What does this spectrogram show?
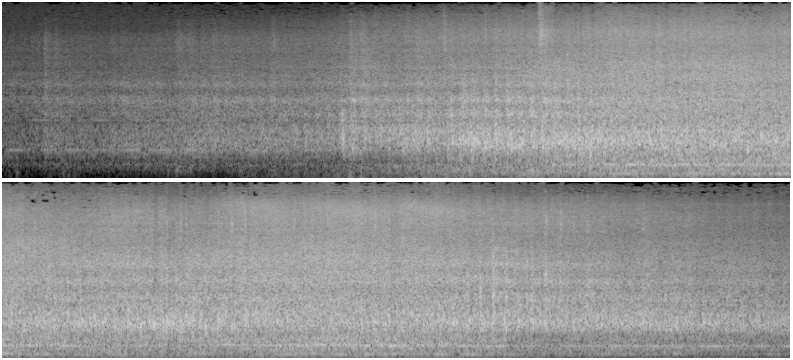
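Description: An electric passenger train passing through the station at speed: its rumble builds over the first few seconds, then runs loud and steady, with wheels clattering over the rail joints under a steady hum, easing off near the end.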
